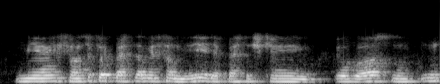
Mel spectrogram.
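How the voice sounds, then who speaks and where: The man's pitch sits fairly high. His intonation is monotone and flat, and audible room echo fills the space. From Minas Gerais, Mucuri Valley, rural. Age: 20s. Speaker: student, researcher and cultural producer. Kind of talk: podcast interview.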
